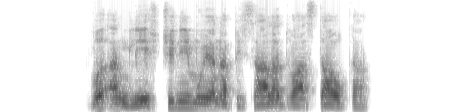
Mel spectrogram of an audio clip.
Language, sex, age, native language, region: Slovenian, male, 30-49, Slovenian, Central Slovenia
